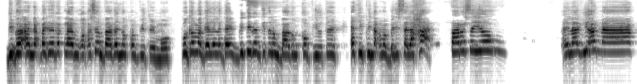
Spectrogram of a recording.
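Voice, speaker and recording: A woman's voice: high voice, fast, a bit bright. A woman playing a doting, overbearing mother who gushes over her child in a comedy skit. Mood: gushing, affectionate. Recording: roomy indoor echo.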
